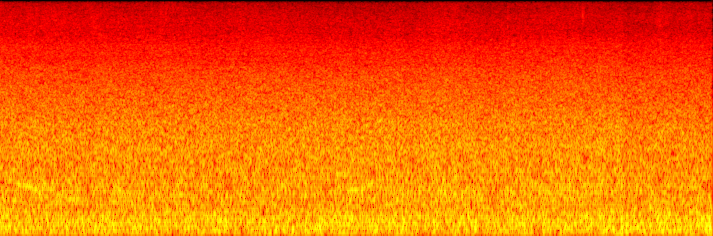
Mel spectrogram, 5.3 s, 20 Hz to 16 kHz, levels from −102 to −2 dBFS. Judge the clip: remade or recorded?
recorded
